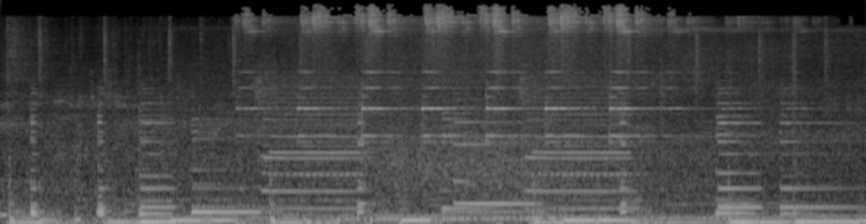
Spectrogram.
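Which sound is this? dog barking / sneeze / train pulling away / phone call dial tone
train pulling away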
